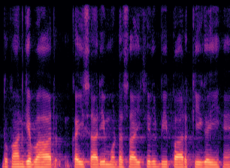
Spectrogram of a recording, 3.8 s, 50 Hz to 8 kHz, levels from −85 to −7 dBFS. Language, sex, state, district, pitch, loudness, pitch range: Hindi, male, Uttar Pradesh, Jyotiba Phule Nagar, 120 Hz, -23 LUFS, 115-120 Hz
